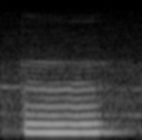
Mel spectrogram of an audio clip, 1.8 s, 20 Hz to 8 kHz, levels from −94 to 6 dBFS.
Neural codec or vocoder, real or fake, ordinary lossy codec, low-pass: none; real; none; 7.2 kHz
